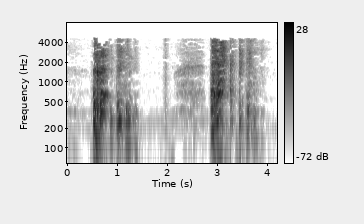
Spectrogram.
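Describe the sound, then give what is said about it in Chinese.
A person gives a few deliberate, polite coughs and throat-clearings, fairly loud, in two short clusters separated by a brief quiet pause, with no talking; coughing outside a father's study door to announce their presence before entering. “不敢进，怎么在外头咳嗽？”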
